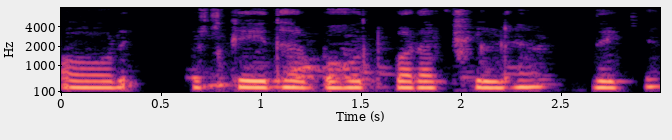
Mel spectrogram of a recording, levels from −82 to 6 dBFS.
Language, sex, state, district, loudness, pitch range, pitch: Hindi, female, Bihar, Sitamarhi, -15 LUFS, 220-235 Hz, 225 Hz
